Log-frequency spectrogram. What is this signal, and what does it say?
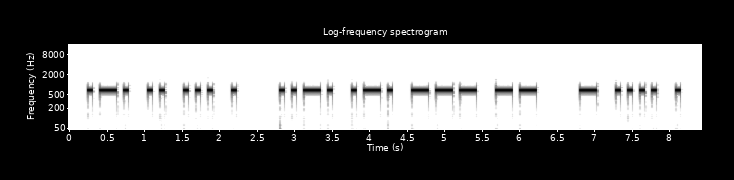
Morse code, heard as a keyed tone, about 16 wpm, 700 Hz. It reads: RISE FROM THE
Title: Sentences from Top 1000 Words - Review Part 6 - 15wpm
